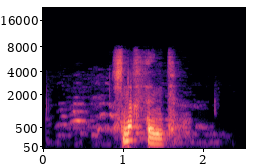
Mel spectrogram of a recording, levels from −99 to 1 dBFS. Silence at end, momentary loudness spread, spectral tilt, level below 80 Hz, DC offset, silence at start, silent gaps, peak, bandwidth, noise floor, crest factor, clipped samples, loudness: 0.85 s; 23 LU; -6 dB/octave; -56 dBFS; under 0.1%; 0.35 s; none; -2 dBFS; 7.8 kHz; -61 dBFS; 20 dB; under 0.1%; -17 LUFS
